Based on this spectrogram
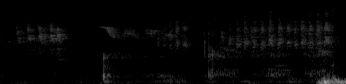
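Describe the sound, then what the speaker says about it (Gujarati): Birds chirp in a quiet Gujarat village: a few faint, scattered tweets and calls rise over a soft ambient hush with no traffic or crowd noise, and no one talks. "અને પક્ષીઓ કલબલાટ કરી રહ્યા છે,"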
